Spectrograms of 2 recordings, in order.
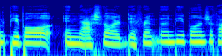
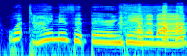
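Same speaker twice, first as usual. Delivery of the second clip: louder, slower mock question; mock text reading; 3 semitones higher, 7 dB louder, slower than usual. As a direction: read the text like a clueless friend. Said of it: "I would get texts being like".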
